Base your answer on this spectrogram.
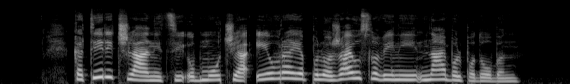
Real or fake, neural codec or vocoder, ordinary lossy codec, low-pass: real; none; none; 14.4 kHz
